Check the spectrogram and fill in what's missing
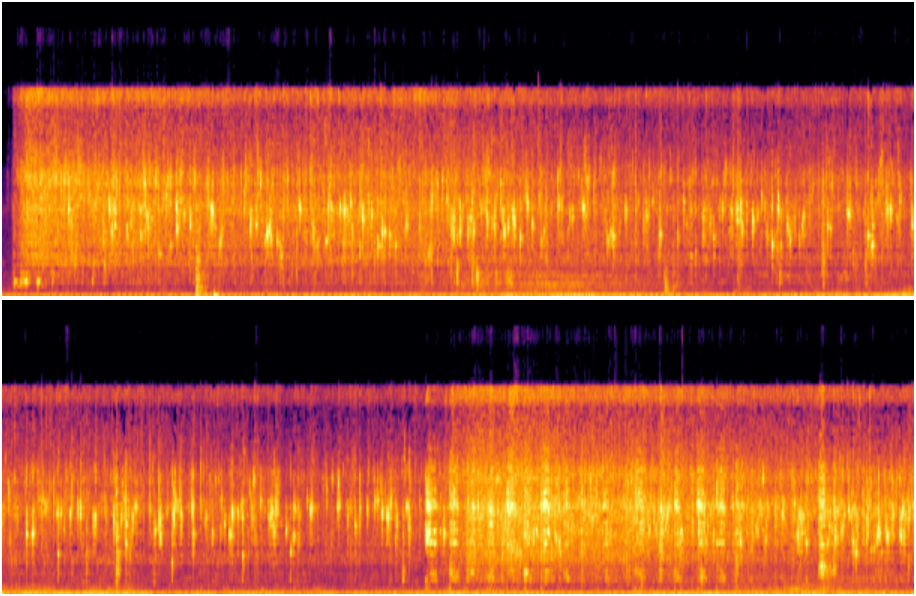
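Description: Garlic sautéing in reused frying oil in a pan gives a steady, close hiss and crackle that runs the whole time, with a low hum underneath and nobody speaking.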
